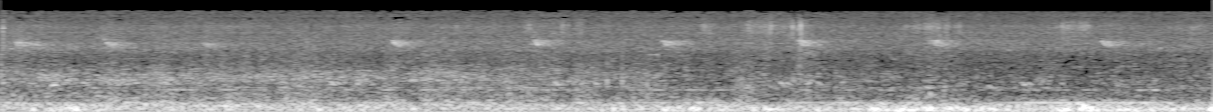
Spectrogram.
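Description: A bird's faint, high chirp repeated evenly about three times a second, over a steady low rumble.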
